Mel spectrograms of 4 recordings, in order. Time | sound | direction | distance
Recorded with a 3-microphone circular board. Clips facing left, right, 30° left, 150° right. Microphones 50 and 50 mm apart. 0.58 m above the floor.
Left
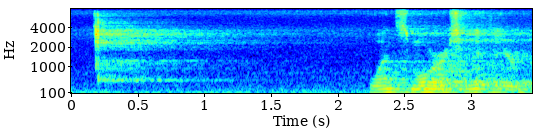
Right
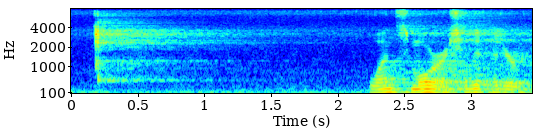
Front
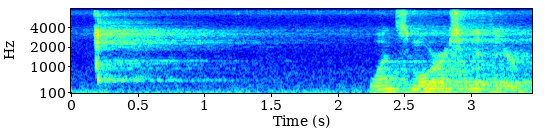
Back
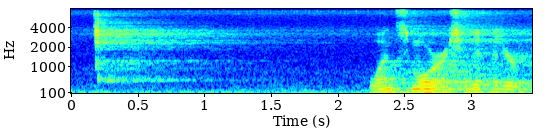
0.2 | dripping | 20° right | 0.8 m
2.2 | a man speaking | 95° right | 0.6 m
